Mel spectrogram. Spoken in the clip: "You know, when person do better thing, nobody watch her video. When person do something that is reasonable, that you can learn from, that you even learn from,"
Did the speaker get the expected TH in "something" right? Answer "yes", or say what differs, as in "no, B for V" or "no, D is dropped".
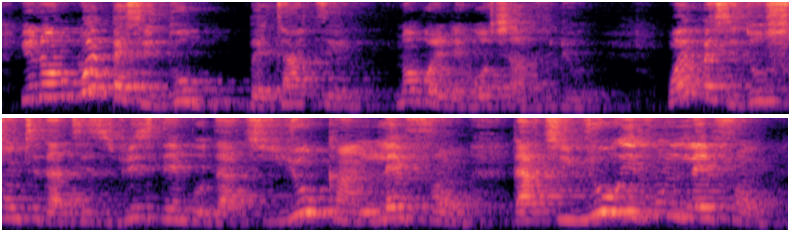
no, T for TH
